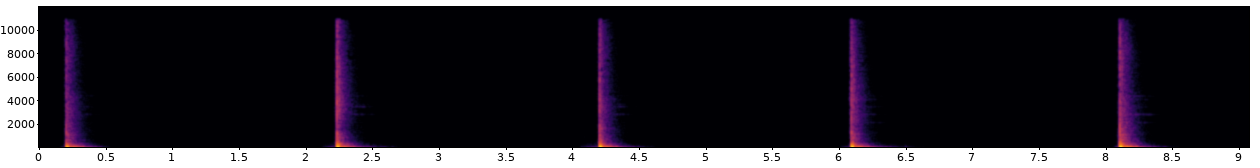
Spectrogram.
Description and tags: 01 Basketball - Dribbling
Dribbling a basketball.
